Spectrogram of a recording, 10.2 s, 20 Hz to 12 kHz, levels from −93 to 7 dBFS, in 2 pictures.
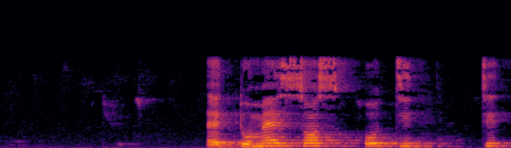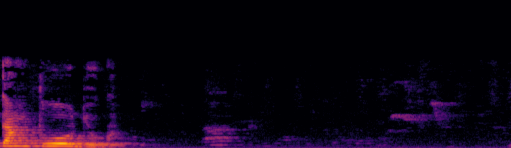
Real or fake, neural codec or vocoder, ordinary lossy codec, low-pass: real; none; MP3, 96 kbps; 7.2 kHz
